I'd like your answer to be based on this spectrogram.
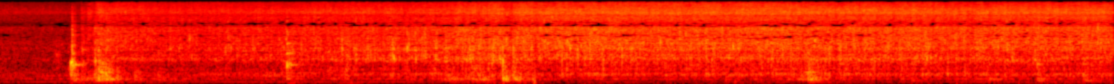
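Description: Loud, steady sizzling of beef added to browned onions frying in a hot pan, with occasional clinks and scrapes of stirring over the constant hiss.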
